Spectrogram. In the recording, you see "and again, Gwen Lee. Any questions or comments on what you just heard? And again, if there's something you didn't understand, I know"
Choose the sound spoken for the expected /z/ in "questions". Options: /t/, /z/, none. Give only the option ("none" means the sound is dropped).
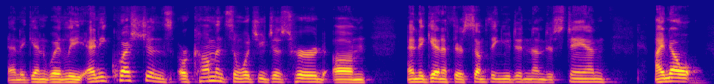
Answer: /z/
